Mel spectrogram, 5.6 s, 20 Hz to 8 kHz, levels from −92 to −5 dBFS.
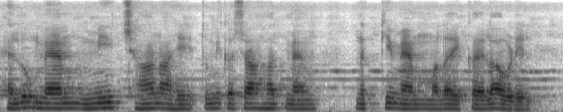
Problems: constant background noise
